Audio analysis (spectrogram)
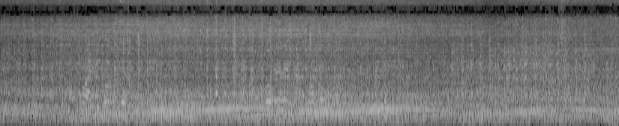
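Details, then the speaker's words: Rice husker repaired with a new heavy-duty husking head and a fixed motor, tested husking grain: even, steady mill roar with a busy grain rattle, motor quieter, no dropouts or rising whine; normal running under load. "มแดงอันนี้ลองเทสกระเทาะดูนะคะเสียงมอเตอร์ก็เบาลงด้วยาวง"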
